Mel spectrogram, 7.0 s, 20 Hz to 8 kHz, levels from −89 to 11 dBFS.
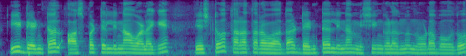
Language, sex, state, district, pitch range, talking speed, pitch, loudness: Kannada, male, Karnataka, Bangalore, 145-160 Hz, 105 wpm, 155 Hz, -17 LUFS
